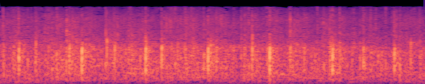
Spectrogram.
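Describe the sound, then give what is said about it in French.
An audience at a church gathering applauds, many hands clapping in a dense, lively patter that stays fairly even in loudness throughout. “Eh ben, applaudissez les parents qui motivent.”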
